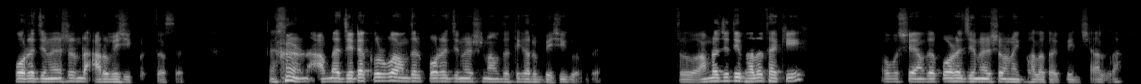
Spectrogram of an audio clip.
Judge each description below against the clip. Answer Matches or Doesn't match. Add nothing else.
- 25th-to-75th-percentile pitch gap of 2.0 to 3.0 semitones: Matches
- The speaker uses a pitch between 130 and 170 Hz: Matches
